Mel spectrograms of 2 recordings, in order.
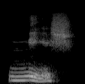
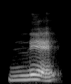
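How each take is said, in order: First: The word does not rhyme with 'rich'. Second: The word rhymes with 'rich'. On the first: "I believe it is uh" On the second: "people want to say niche, niche because the riches are in the niches"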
